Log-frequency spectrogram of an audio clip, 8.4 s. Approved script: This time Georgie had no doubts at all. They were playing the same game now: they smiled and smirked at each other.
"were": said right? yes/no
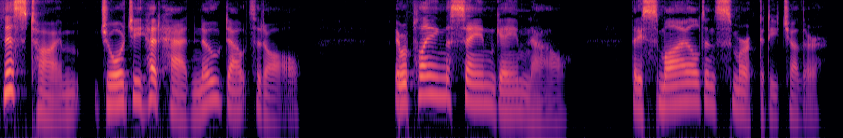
yes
